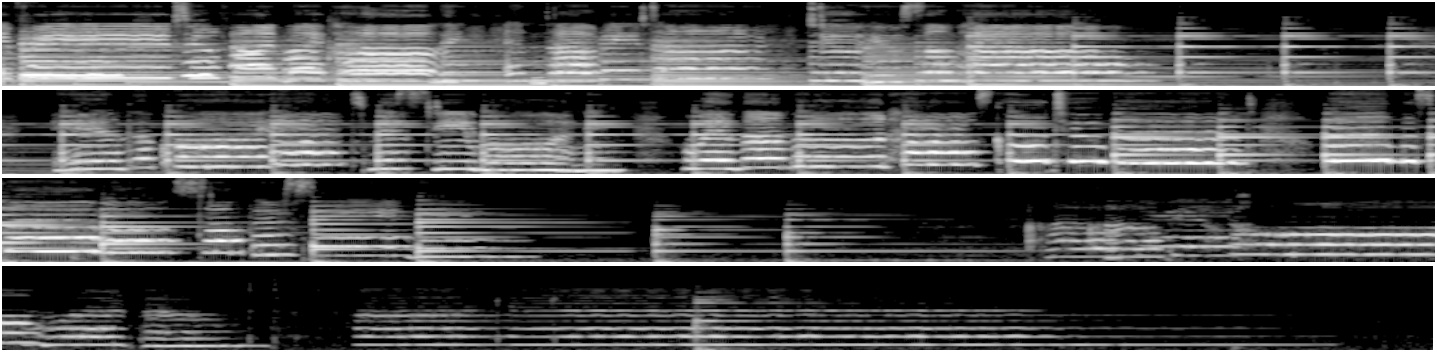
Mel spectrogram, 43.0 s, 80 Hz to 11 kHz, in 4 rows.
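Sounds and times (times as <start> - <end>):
woman singing: 0.0 - 8.8, 11.1 - 25.6, 29.2 - 34.2, 34.8 - 42.2
piano chords: 0.0 - 33.2.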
